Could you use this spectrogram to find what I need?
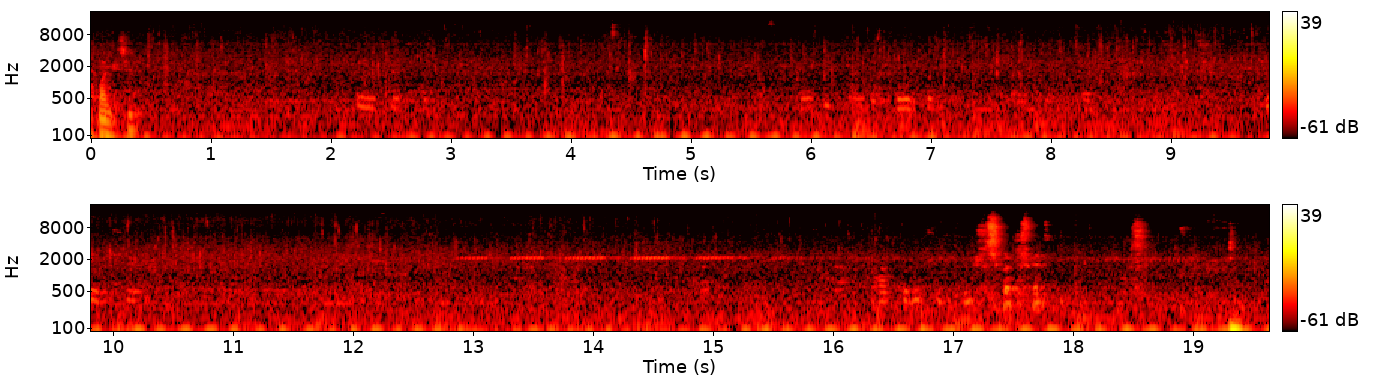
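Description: A man speaks quietly and faintly near a microphone.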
